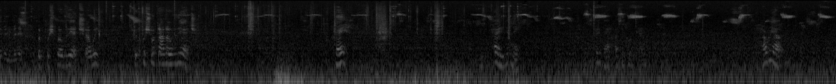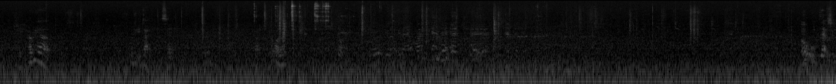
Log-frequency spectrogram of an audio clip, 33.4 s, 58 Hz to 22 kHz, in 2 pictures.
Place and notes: Foghorn ... Seahouses ... air powered device ... open lavalier mics clipped on T bar fastened to mini tripod ...
Seahouses, UK, 26 September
